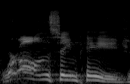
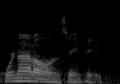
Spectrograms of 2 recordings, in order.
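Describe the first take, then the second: First: "We're all on the same page" said higher and chirpy, a lightly mocking imitation; mock cheerful assumption. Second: "We're not all on the same page" lower and firm, with "not" punched; stress on not. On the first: Mocking buzzword fans who think they agree, lightly mocking chirpy imitation. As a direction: parrot their smug agreement, lifting "all". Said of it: "then they think, like". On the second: Real, not acted. Correcting buzzword fans, low firm stress on "not". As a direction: flatly correct them, hitting "not". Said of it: "and it's like".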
